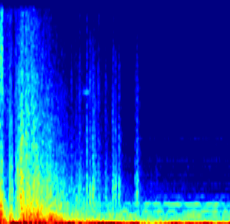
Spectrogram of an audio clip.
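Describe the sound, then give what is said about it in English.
A single gunshot rings out as the final shot fired by a defender in the Mongol siege of Zhongdu, a heavy, booming blast with a deep rumbling body and a long, rough tail that fades slowly. “In the stifling heat, he fires off one final shot.”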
